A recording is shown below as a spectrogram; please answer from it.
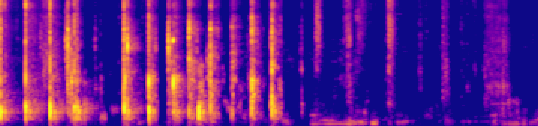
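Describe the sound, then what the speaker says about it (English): A small group claps together in a room, producing a quick run of loud, sharp claps for about four seconds, then a few scattered softer claps that taper off. "All right, clap it up."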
